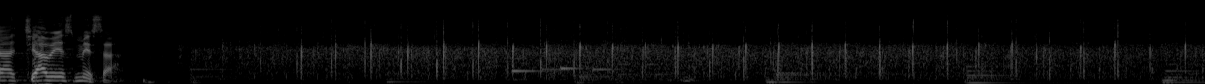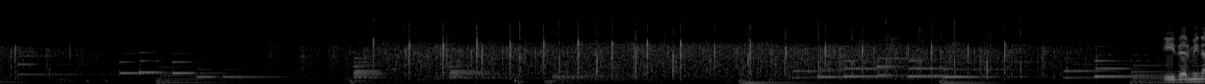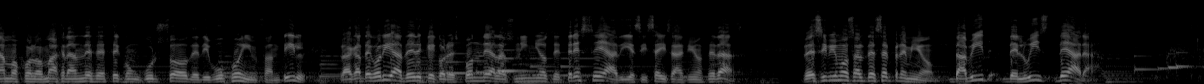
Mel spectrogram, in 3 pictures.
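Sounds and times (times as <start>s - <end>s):
speech: 0.0s - 1.3s, 23.8s - 35.2s
audience applause for prize winner: 1.6s - 13.2s, 14.8s - 23.1s.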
